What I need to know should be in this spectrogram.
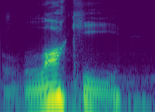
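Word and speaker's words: Loki: My name is pronounced Locky.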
